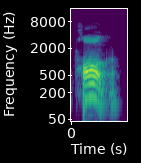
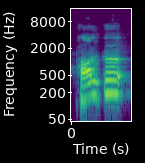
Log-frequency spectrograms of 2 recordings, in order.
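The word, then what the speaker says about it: folk: हैं इसी प्रकार से फॉक फॉल्क एक तरीके से झुंड होता है फॉल्क लेकिन हम लोग क्या करते हैं फॉक पढ़ेंगे केवल एल नहीं पढ़ेंगे ठीक ये आपके साइलेंट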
